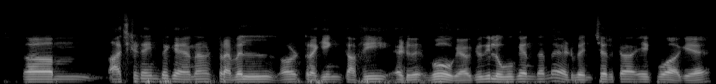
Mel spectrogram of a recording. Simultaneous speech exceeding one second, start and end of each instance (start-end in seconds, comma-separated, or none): none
